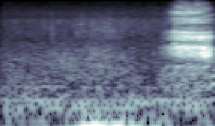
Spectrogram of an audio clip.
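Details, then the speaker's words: A single sneeze into a microphone, heard loudly through headphones: a brief indrawn breath, then a sharp, hissing burst of air over low room rumble. "sorry if that sounded so loud to y'all. Thank you. I sneezed into this mic and it went back to my headphones, so it sounded really loud to me."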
